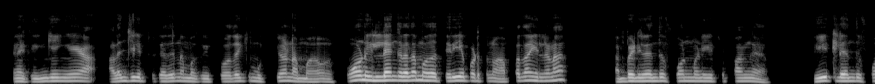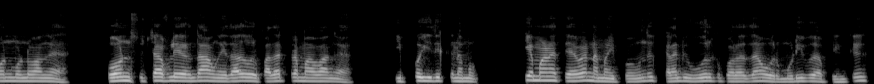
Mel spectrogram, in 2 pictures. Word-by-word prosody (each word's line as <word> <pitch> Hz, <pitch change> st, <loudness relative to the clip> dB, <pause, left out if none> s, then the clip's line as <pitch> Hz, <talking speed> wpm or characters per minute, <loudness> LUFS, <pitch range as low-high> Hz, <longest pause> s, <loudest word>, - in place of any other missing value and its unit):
எனக்கு 135 Hz, -2 st, -2 dB
இங்கே, 150 Hz, +3 st, +1 dB
இங்கேயே 160 Hz, 0 st, 0 dB, 0.3 s
அலஞ்சுகிட்டு 160 Hz, +3 st, 0 dB
இருக்கிறது 145 Hz, +1 st, -2 dB
நமக்கு 140 Hz, -3 st, -2 dB
இப்போதைக்கு 140 Hz, +4 st, -4 dB
முக்கியம் 165 Hz, +5 st, -3 dB
நம்ம 140 Hz, -2 st, -1 dB, 0.3 s
ஃபோன் 195 Hz, +7 st, +5 dB
இல்லங்கிறத 190 Hz, +1 st, +6 dB
மொத 180 Hz, -1 st, +6 dB
தெரியப்படுத்தணும். 160 Hz, -5 st, +1 dB
அப்பதான் 175 Hz, +8 st, -1 dB
இல்லன்னா 170 Hz, +4 st, 0 dB, 0.6 s
கம்பெனியிலருந்து 155 Hz, +3 st, +3 dB
ஃபோன் 160 Hz, 0 st, -2 dB
பண்ணிட்டு 150 Hz, -2 st, -2 dB
இருப்பாங்க, 150 Hz, 0 st, -3 dB, 0.6 s
வீட்லருந்து 160 Hz, -1 st, +3 dB
ஃபோன் 160 Hz, 0 st, -3 dB
பண்ணுவாங்க. 155 Hz, -1 st, 0 dB, 0.5 s
ஃபோன் 170 Hz, +3 st, +5 dB
ஸ்விட்ச் 155 Hz, +2 st, -4 dB
ஆஃப்லேயே 170 Hz, 0 st, +3 dB
இருந்தா 160 Hz, +2 st, +1 dB
அவுங்க 155 Hz, -2 st, 0 dB
ஏதாவது 155 Hz, +2 st, +3 dB
ஒரு 150 Hz, -, -2 dB
பதற்றம் 160 Hz, +2 st, -1 dB
ஆவாங்க. 150 Hz, -2 st, -1 dB, 0.6 s
இப்ப 165 Hz, +5 st, 0 dB
இதுக்கு 160 Hz, 0 st, -3 dB
நம்ம 145 Hz, 0 st, 0 dB, 0.5 s
முக்கியமான 190 Hz, -2 st, +1 dB, 0.2 s
தேவ 160 Hz, +2 st, +2 dB
நம்ம 150 Hz, -2 st, 0 dB
இப்ப 135 Hz, +1 st, -7 dB
வந்து 165 Hz, +4 st, -3 dB
கெளம்பி 150 Hz, +2 st, -2 dB
ஊருக்கு 155 Hz, -1 st, -2 dB
போறது 140 Hz, -1 st, -1 dB
தான் 160 Hz, 0 st, 0 dB
ஒரு 135 Hz, -, -3 dB
முடிவு. 150 Hz, +2 st, -2 dB
அப்பிடின்ட்டு 120 Hz, +7 st, -7 dB
155 Hz, 160 wpm, -23 LUFS, 145-165 Hz, 0.6 s, இல்லங்கிறத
